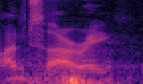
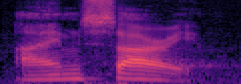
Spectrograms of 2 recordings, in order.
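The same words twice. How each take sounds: First: The apology sounds grudging and insincere. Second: The apology sounds genuine and sincere.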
